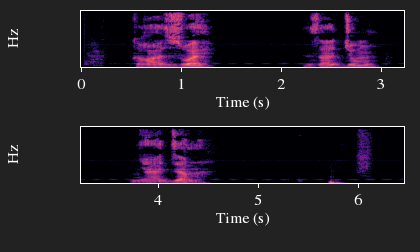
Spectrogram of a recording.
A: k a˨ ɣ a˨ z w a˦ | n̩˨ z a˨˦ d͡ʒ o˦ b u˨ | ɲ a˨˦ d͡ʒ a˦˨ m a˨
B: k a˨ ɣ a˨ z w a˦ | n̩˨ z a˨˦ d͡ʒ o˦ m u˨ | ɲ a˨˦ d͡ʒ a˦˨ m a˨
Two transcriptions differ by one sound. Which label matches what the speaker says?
B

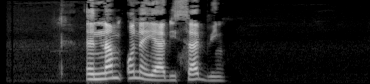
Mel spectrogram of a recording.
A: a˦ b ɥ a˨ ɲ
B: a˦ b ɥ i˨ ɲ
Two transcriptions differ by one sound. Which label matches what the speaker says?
B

